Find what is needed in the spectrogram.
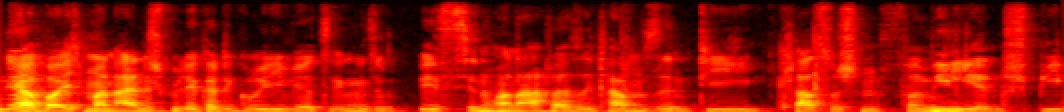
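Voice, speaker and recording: Rushing at a very fast pace, a man with a fairly high voice and ordinary pitch variation swings widely in loudness. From Munich, Germany. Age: 20s. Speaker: student, podcast co-host. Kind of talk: casual chat.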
